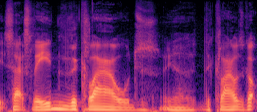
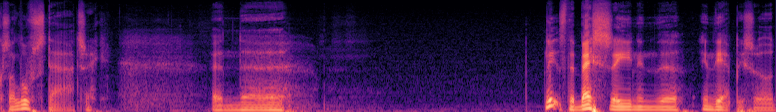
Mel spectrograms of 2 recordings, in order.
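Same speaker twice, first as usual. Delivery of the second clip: teary, choked-up voice with emotion catching. Describing a favourite scene in an episode, getting emotional. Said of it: "I'm getting a bit emotional now".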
